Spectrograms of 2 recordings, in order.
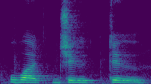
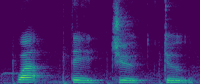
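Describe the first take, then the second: First: It is contracted into three syllables with a j. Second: Every word is said fully, in four syllables. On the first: "Three syllables" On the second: "I didn't say it"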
